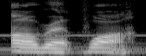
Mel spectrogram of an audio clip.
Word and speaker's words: au revoir: You say it like this, au revoir.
